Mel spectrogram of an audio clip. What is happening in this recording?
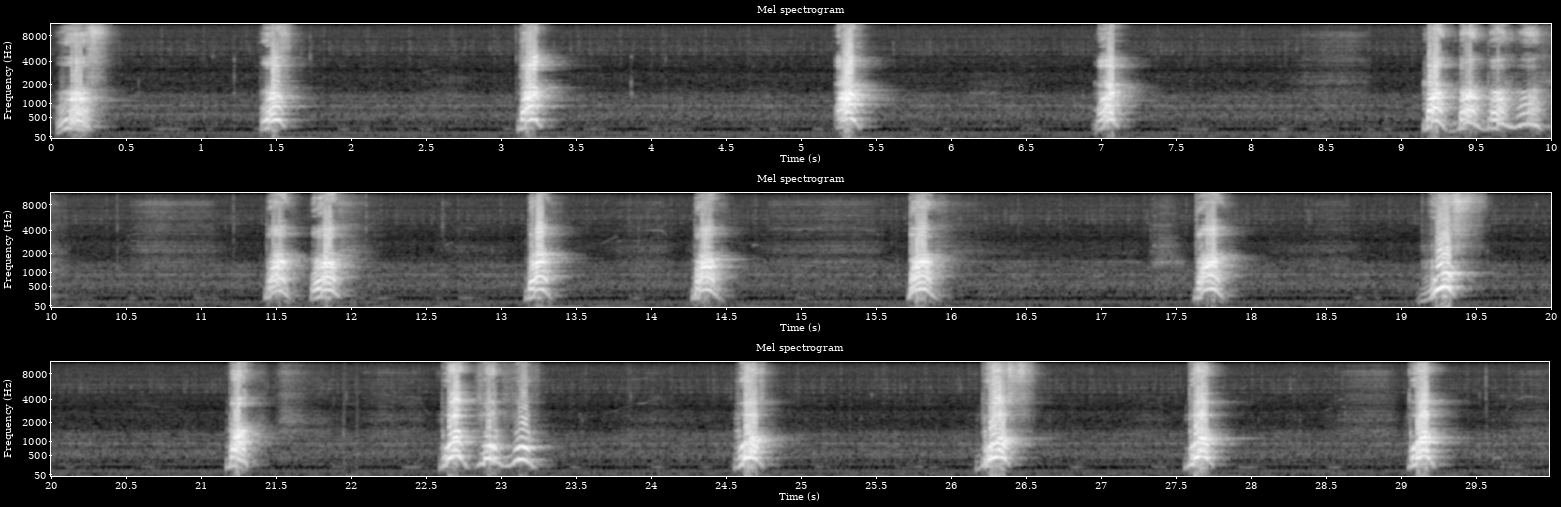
Sound effects > Animals
TOONAnml-Blue Snowball Microphone, CU Dog Barking, Human Imitation, Cartoon Nicholas Judy TDC
A dog barking. Human imitation. Cartoon.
